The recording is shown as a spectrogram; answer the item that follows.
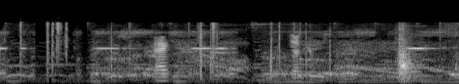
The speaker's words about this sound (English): What are you talking about? Stop smacking my balloon.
